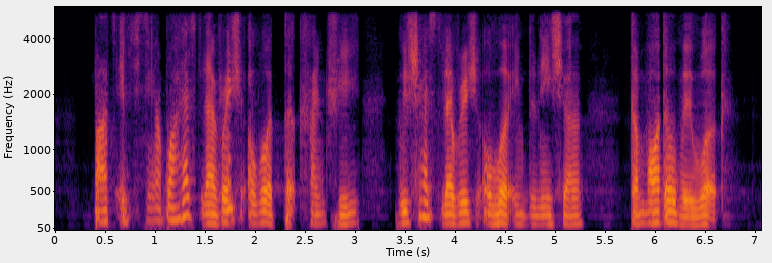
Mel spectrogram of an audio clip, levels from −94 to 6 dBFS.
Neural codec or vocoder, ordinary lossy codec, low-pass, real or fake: codec, 16 kHz in and 24 kHz out, 0.6 kbps, FireRedTTS-2 codec; none; 5.4 kHz; fake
